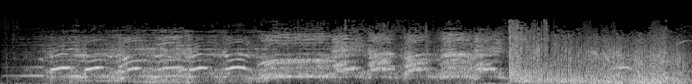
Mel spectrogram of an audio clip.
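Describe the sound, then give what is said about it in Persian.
A crowd at a peace demonstration in front of a railway station chants slogans loudly in rhythmic unison for several seconds, then a sudden, powerful bomb blast cuts in, followed by a sustained roar of noise and commotion. “لحظه ای که بمب انفجار شد رو میتونیم با هم بشنویم.”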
